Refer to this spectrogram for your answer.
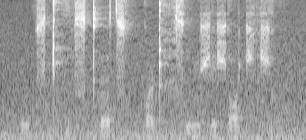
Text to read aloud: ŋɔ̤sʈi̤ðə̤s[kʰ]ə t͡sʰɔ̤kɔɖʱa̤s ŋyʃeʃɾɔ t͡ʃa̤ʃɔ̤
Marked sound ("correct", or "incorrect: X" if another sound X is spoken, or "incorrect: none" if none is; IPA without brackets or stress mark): correct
